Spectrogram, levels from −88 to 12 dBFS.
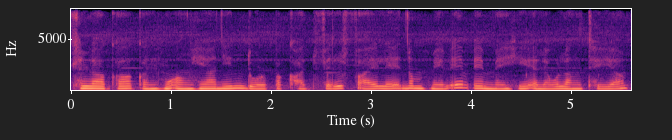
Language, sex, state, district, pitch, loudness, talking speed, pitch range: Mizo, female, Mizoram, Aizawl, 210 Hz, -16 LUFS, 225 wpm, 195-225 Hz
